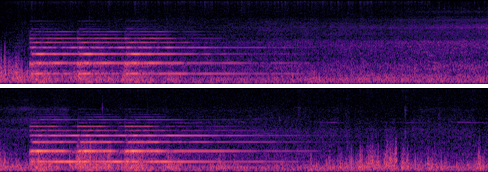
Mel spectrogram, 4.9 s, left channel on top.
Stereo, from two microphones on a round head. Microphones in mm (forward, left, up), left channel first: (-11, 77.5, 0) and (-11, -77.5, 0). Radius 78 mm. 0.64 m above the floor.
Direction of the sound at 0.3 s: 10° left (ahead or behind).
